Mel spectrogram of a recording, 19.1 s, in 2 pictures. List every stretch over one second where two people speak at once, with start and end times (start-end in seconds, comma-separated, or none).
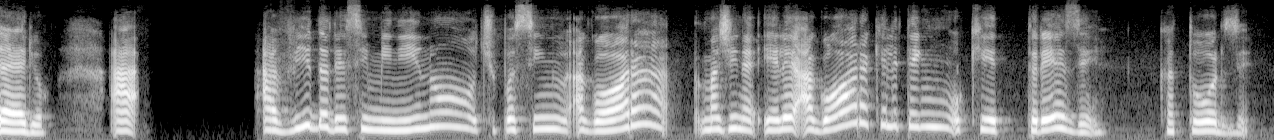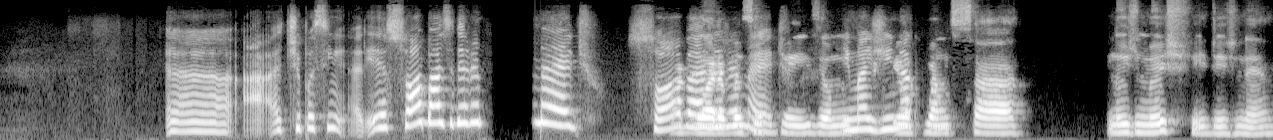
14.6-16.7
